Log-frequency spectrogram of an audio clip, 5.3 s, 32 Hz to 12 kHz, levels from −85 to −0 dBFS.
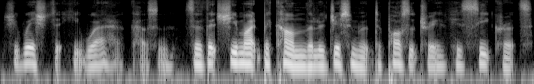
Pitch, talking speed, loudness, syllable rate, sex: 120 Hz, 200 wpm, -21 LUFS, 6.0 syllables/s, female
